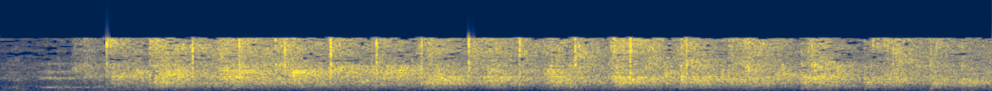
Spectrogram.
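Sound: audience clapping hands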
